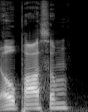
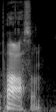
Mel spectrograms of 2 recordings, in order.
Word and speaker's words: possum: It's just that somebody wants to say it opossum. The O is silent. They call it possum. – Yeah, that's how it started out for me. Was I was taught you say possum without the O.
